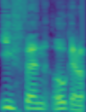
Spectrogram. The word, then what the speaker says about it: Ethan Hawke: On va parler de ce très beau film avec Catherine Deneuve, Ethan Hawke.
